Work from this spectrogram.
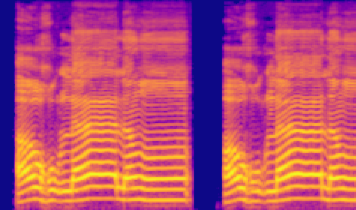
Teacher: اس لفظ میں غین ہے، غین کو پر یعنی موٹا پڑھیں گے۔ لام کے اوپر 2 زبر ہیں یعنی تنوین ہے، تنوین کے بعد فا ہے۔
